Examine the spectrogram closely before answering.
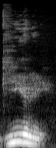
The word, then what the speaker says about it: Garioch: from which particular's name are pronounced ghiri as in chiri in the ancient doric dialect still spoken in these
